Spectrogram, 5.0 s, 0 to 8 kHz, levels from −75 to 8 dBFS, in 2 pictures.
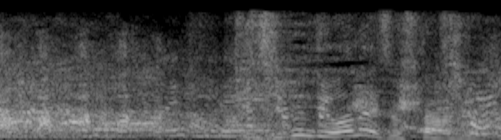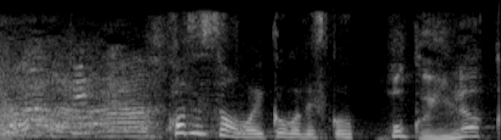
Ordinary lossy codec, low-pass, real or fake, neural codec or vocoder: AAC, 32 kbps; 7.2 kHz; fake; vocoder, 44.1 kHz, 80 mel bands, Vocos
